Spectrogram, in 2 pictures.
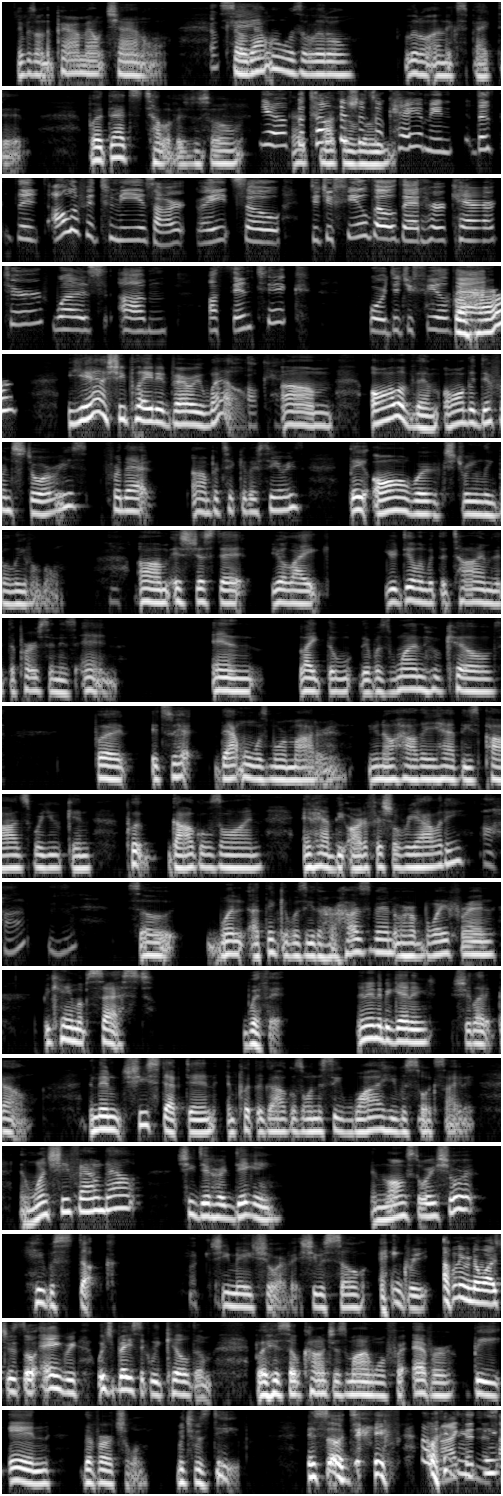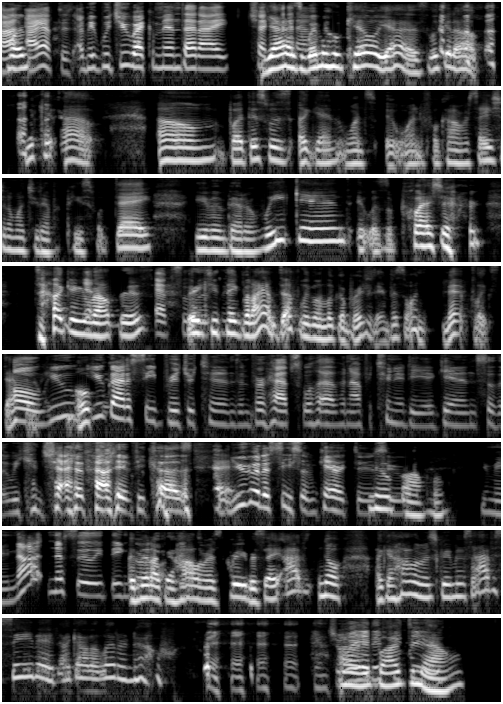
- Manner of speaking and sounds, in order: other background noise; tapping; laughing while speaking: "angry"; laughing while speaking: "deep. I like"; laugh; laughing while speaking: "pleasure talking"; laughing while speaking: "chat about it"; chuckle; laugh; laughing while speaking: "know"; laugh
- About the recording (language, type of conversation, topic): English, unstructured, Should film and television prioritize diverse, authentic casting to reflect society and promote inclusion, even if it risks lower box-office returns?
- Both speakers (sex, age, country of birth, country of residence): female, 55-59, United States, United States; female, 70-74, United States, United States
